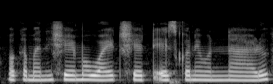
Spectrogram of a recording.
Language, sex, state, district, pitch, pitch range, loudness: Telugu, female, Telangana, Hyderabad, 210 Hz, 200-210 Hz, -15 LUFS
